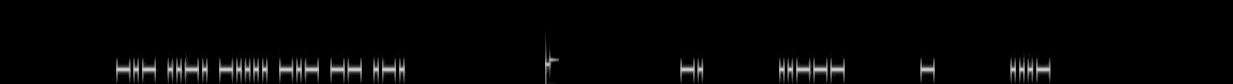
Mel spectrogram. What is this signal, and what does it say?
Morse code, heard as a keyed tone, about 28 wpm, spaced as for 16 wpm, 700 Hz. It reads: KF6KMR N2TV
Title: USA Call Signs - 6x Character Spacing - 28wpm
